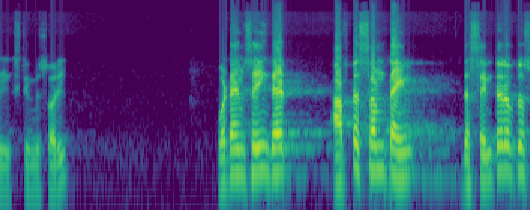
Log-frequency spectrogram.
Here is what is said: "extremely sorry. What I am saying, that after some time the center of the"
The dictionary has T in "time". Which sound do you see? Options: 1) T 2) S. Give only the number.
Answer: 1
